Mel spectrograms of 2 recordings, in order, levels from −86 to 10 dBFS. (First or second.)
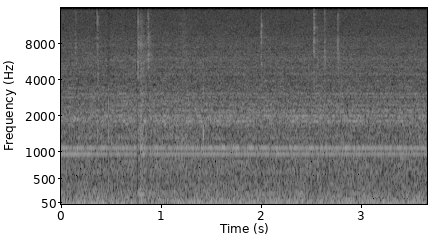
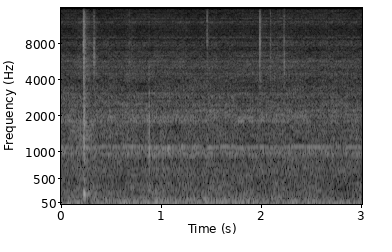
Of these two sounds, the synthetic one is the second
